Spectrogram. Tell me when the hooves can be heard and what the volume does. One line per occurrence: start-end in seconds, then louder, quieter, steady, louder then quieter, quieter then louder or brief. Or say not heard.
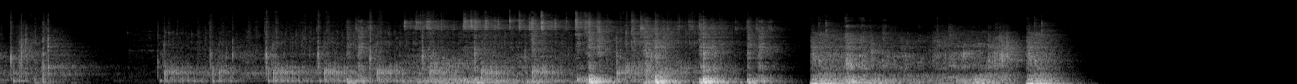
3.5-10.6 louder then quieter.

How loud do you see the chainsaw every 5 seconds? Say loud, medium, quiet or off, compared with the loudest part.
loud, loud, off.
